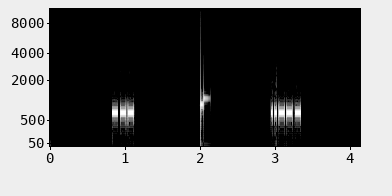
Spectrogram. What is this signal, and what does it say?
Morse code, heard as a keyed tone, about 46 wpm, 700 Hz. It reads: O 2
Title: Single Letter-Number 45wpm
